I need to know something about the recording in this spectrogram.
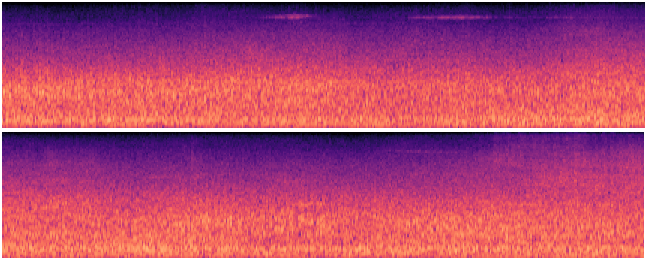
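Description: Steady road traffic noise, an even rush of passing cars with no single event standing out.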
